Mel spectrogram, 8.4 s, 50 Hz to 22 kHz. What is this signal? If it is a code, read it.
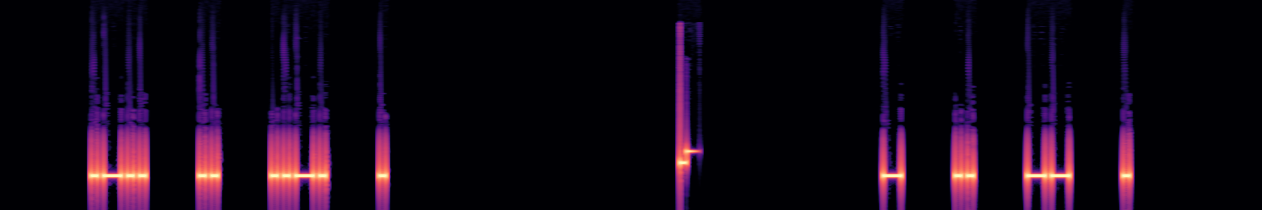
Morse code, heard as a keyed tone, about 30 wpm, spaced as for 17 wpm, 700 Hz. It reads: LIFE TIME
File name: course / 30:10wpm / 237 Lesson 38f - Letter q - Words 30wpm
